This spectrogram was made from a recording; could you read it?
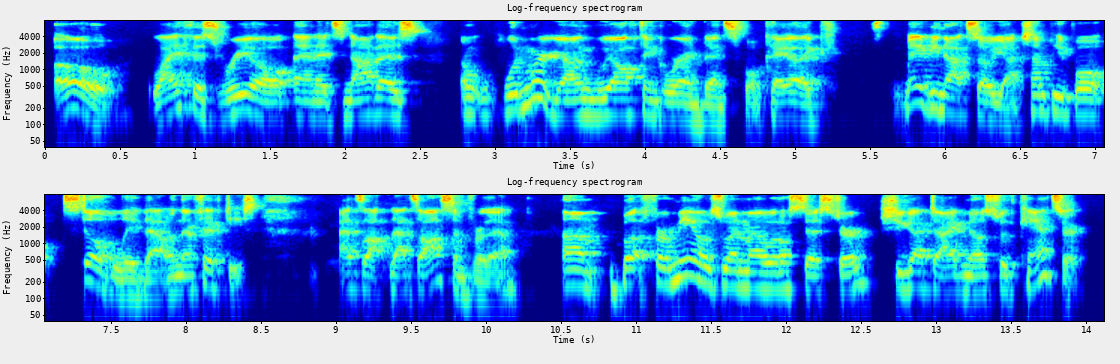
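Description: A man's voice: a little high, lively intonation, normal speed, a bit bright, roomy sound, rough recording. A man hosting a podcast, talking earnestly and preachily, addressing his listeners directly. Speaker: podcast host. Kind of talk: motivational interview talk.

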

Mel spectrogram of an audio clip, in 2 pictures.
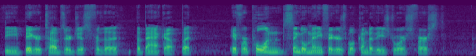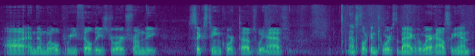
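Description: A man's voice: low-pitched, moderate pace, no room sound. A man giving a casual, matter-of-fact tour of his shop's warehouse while filming on a handheld phone. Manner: relaxed, matter-of-fact, with fillers and restarts. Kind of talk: casual walkthrough narration. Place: large indoor warehouse with shelving. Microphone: handheld phone camera, speaker behind it.

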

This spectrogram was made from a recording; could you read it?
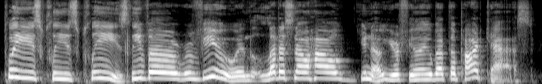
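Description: A man's voice: extremely high pitch, expressive, moderate pace. A man hosting a tabletop game podcast as game master, narrating and chatting casually. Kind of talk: casual actual-play game narration and chat.

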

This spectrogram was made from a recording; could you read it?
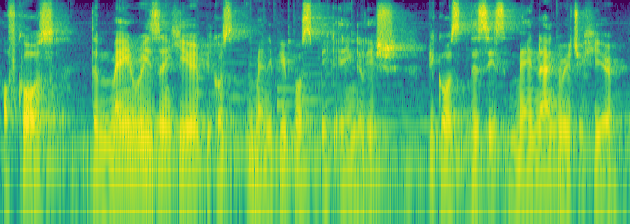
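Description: A man from China giving casual interview answers as a language student, pausing with fillers. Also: on the low side, fairly even intonation, in a large hall, over music.

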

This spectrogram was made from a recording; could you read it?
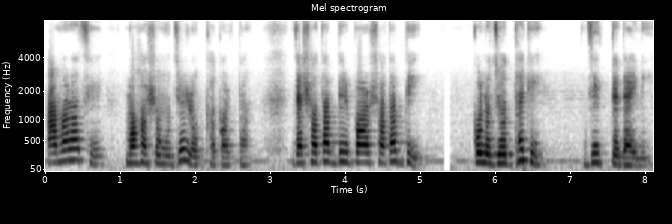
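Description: A performer voicing a menacing, boastful devil king of the ocean in a slow, proud, threatening manner for a fairytale cartoon. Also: medium pitch, lively intonation, pitched below the performer's own voice, lightly acted.

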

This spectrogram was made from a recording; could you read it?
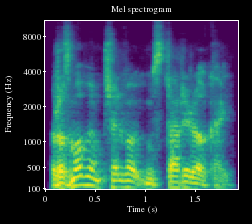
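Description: A man's voice: lowish voice, sing-song, moderate pace, creaky, a little mellow, husky. A man narrating a literary audiobook from a script, as a storyteller.

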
